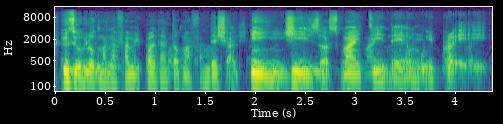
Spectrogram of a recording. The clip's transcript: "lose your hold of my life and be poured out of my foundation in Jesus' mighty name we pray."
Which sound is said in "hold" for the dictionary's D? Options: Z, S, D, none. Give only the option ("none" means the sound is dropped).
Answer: none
